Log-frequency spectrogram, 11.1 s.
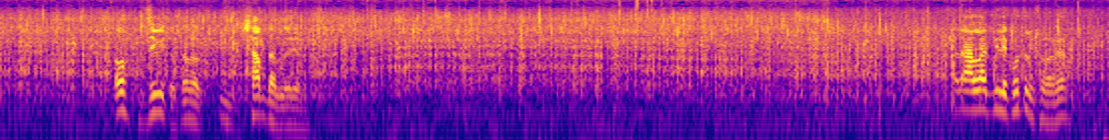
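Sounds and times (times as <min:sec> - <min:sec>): rain falling on water: 0:00.0 - 0:11.0.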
